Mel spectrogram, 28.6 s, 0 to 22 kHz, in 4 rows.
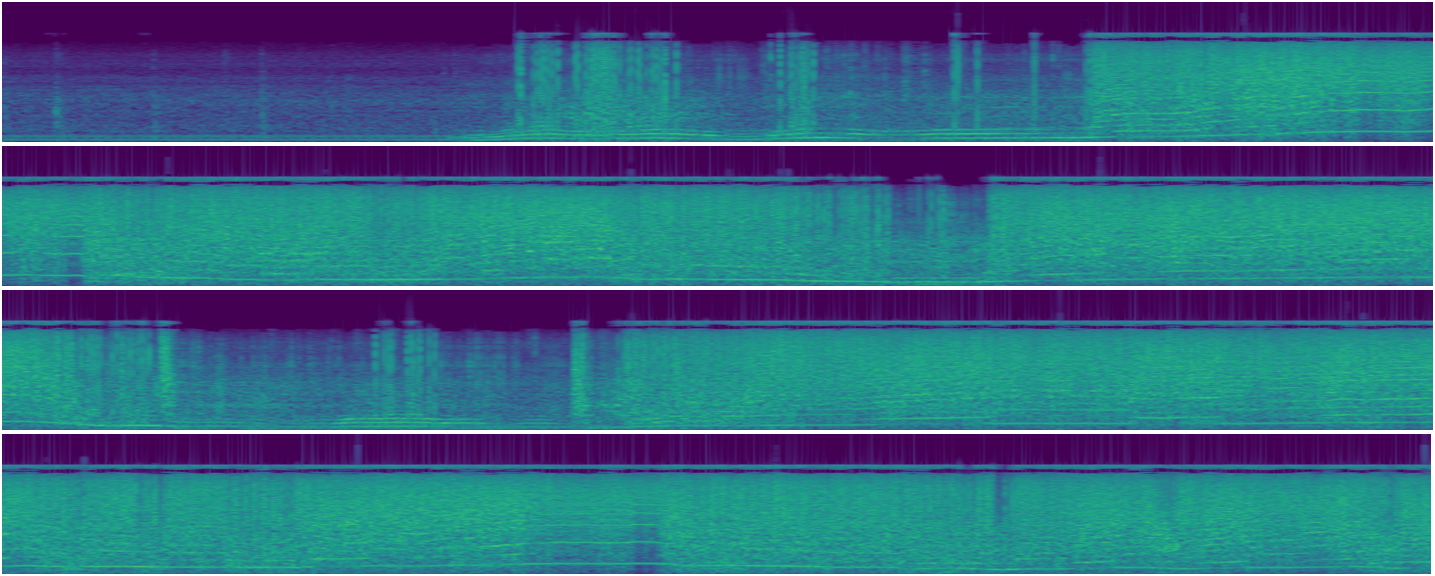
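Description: VW Golf VR6 engine, heard from inside the car, idling steadily for about two seconds, then revving hard as the car drives off. Its pitch rises and falls continuously with throttle and gear changes, with a couple of brief lifts off the throttle around the middle.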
